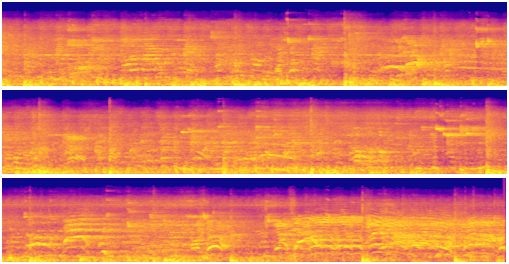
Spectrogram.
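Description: Indoor volleyball play: repeated sharp smacks of the ball being hit and bouncing on a court floor, mixed with players' voices calling and chatting. The voices thicken near the end.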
